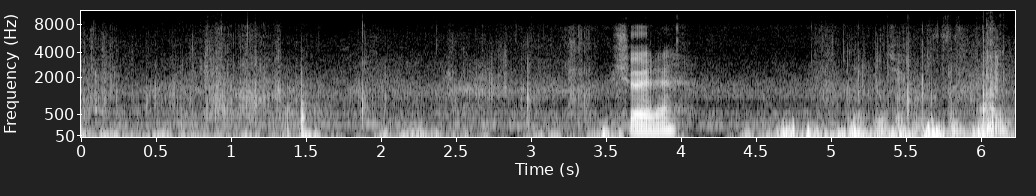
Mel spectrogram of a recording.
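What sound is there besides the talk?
honeybees buzzing around hive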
